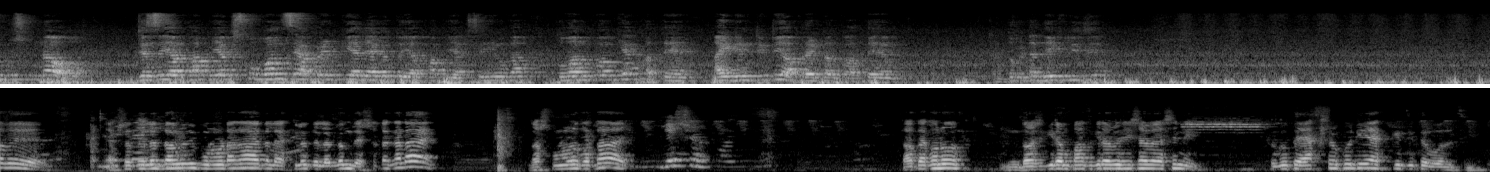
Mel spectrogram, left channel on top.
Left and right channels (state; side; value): different; both; correlation 0.00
